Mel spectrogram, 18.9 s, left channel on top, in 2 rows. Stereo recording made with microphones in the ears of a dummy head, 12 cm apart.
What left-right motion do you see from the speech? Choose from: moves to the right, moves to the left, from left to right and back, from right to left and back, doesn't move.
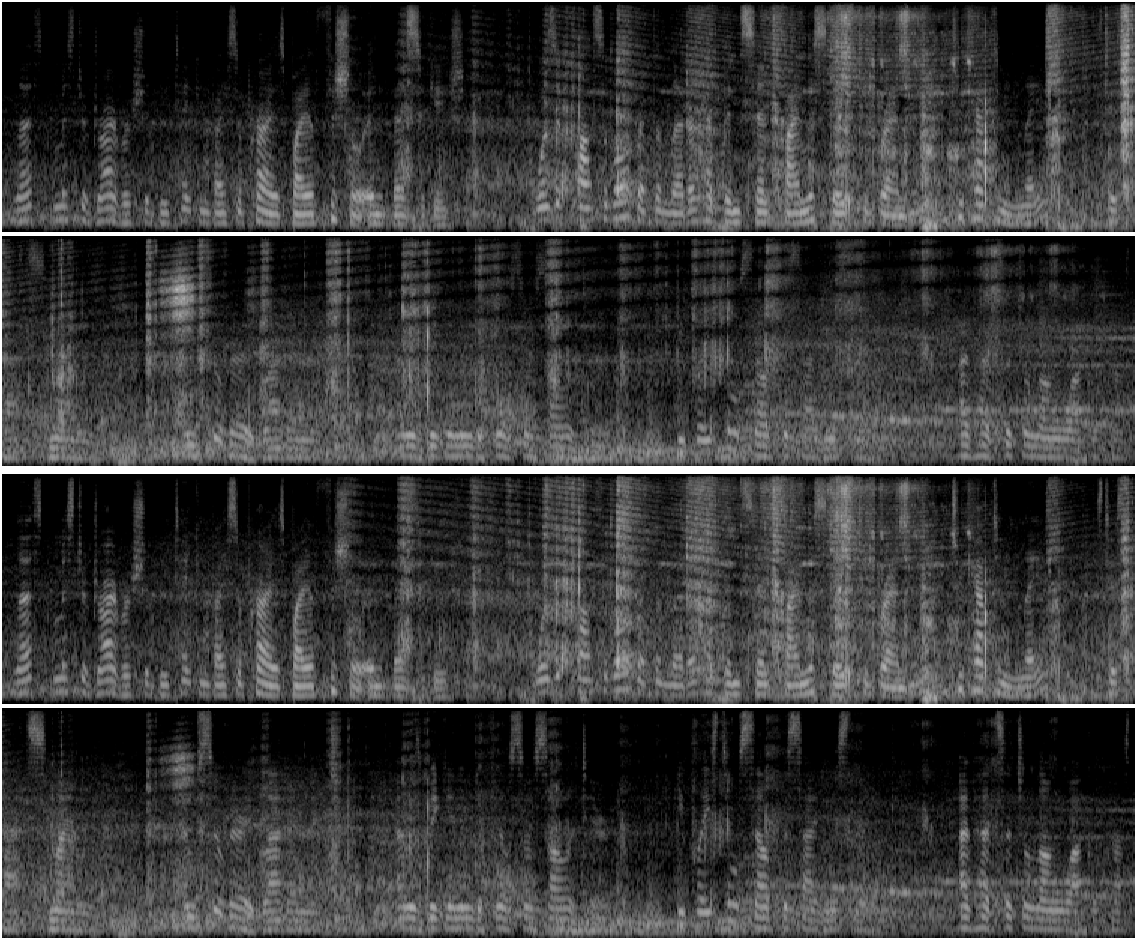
from right to left and back.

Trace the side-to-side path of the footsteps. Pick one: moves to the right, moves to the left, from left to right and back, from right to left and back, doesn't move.
moves to the left.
